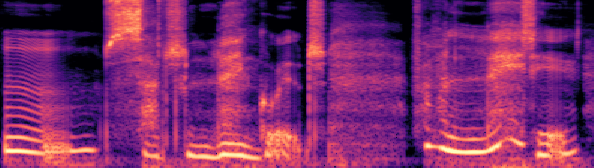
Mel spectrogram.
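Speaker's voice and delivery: slow, scornful whisper; mocking whisper. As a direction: savour the mockery, drawn out. Rival mocks in whisper.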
